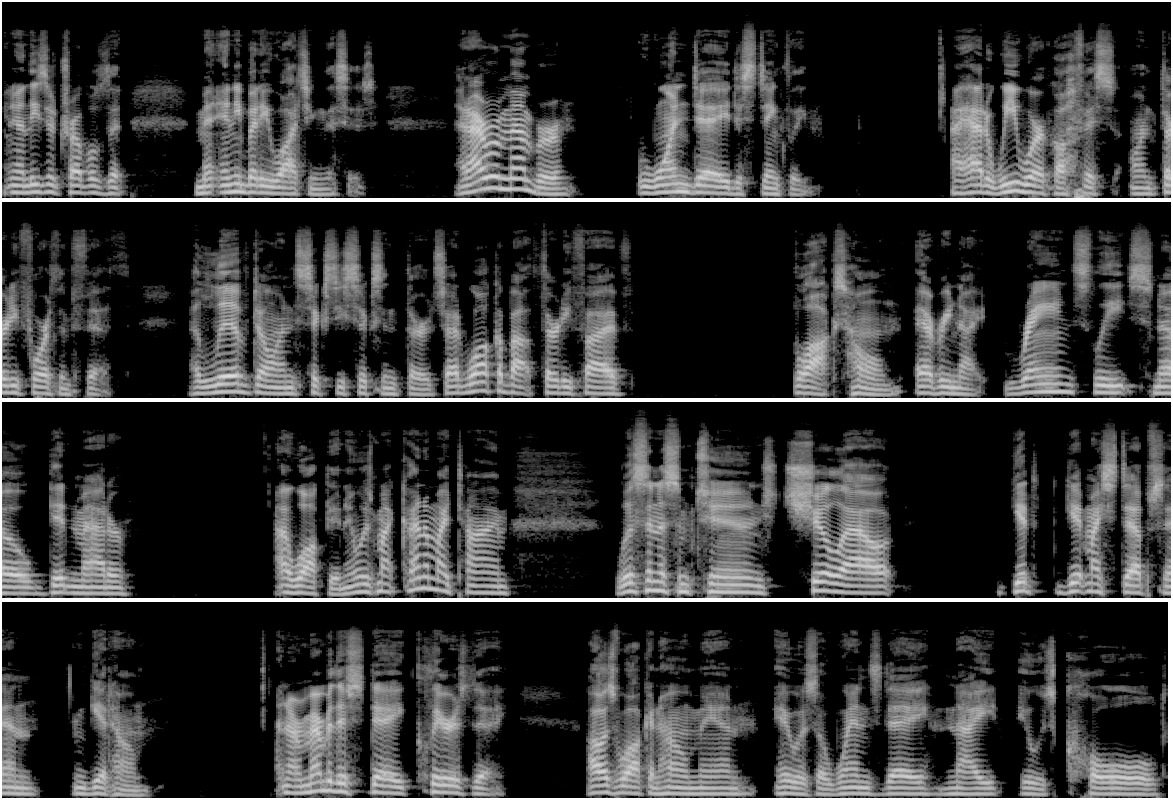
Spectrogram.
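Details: Adult man; typical speech.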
